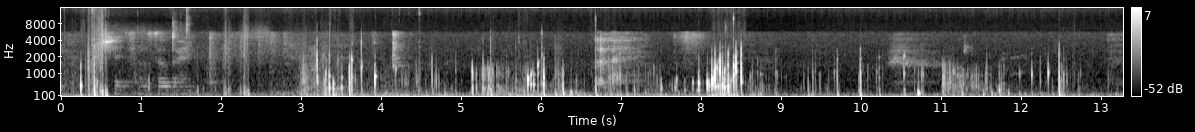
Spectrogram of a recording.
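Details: Long, irregular gurgling and rumbling with crackly pops and squeaks from the belly of a woman who held in a bowel movement all day and urgently needs to defecate; stomach growling (borborygmi).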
